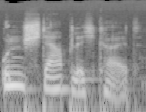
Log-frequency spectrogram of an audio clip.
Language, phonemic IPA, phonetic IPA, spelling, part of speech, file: German, /ʊnˈʃtɛʁplɪçkaɪ̯t/, [ʔʊnˈʃtɛɐ̯plɪçkaɪ̯tʰ], Unsterblichkeit, noun, De-Unsterblichkeit.ogg
- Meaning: immortality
